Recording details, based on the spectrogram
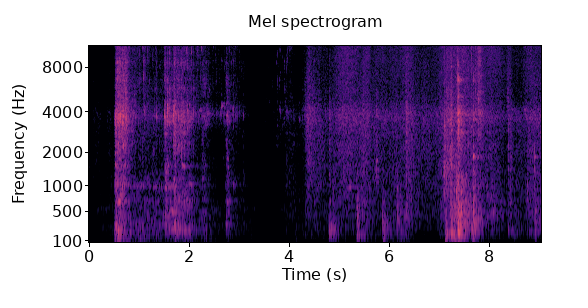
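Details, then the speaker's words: Newly connected mains water supply in a self-built house. Water runs steadily from the outlet with splashing and handling clatter; no leak heard, flow normal, two fittings still to tighten. "Dù sao thì chúng tôi cũng sẽ nghe thấy nếu nó bị rò rỉ. Nó trông không tệ."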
